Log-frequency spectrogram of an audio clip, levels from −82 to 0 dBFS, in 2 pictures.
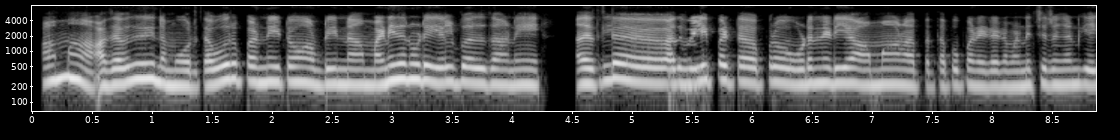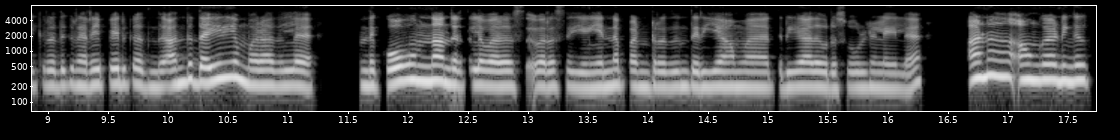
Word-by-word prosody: ஆமா. 295 +2 +4 0.2
அதாவது 230 +6 +3 0.2
நம்ம 215 -3 +1
ஒரு 200 - -3
தவறு 260 +7 +4
பண்ணிட்டோம் 250 0 +1
அப்பிடின்னா, 225 0 0 0.2
மனிதனுடைய 275 +3 +5
இயல்பு 245 +1 0
அதுதானே! 225 -1 -1 0.4
அந்த 225 +2 +3
இடத்தில 255 +6 +1 0.4
அது 230 - +1
வெளிப்பட்ட 260 +1 +1
அப்புறம், 240 +1 -2
உடனடியா 235 +1 +1
"ஆமா 215 +1 -2
நான் 215 -1 -1
இப்ப 205 -1 -14
தப்பு 205 +1 -6
பண்ணிட்டேன் 205 -1 -3
என்ன 205 - -6
மன்னிச்சிருங்க"ன்னு 220 +1 -4
கேட்கிறதுக்கு 210 +1 -5
நிறைய 215 +2 -2
பேருக்கு 230 0 -2
அது 200 0 -5
அந்த 245 +3 0
தைரியம் 285 +1 +3
வராதுல்ல. 210 0 -1 0.5
அந்த 210 0 -2
கோவம் 260 +3 +4
தான் 265 - +7
அந்த 225 - +1
இடத்தில 220 +1 -3
வர 205 0 +1 0.3
வர 200 0 -1
செய்யும். 190 -1 -5
என்ன 205 +2 -2
பண்ணுறதுன்னு 200 0 -4
தெரியாம, 200 0 -3 0.3
தெரியாத 200 +1 -2
ஒரு 185 - -7
சூழ்நிலையில. 195 -2 -6 0.5
ஆனா, 315 +3 +5 0.2
அவுங்க 275 0 +2
நீங்க 260 +1 +2
220 Hz, 160 wpm, -18 LUFS, 205-245 Hz, 0.5 s, தான்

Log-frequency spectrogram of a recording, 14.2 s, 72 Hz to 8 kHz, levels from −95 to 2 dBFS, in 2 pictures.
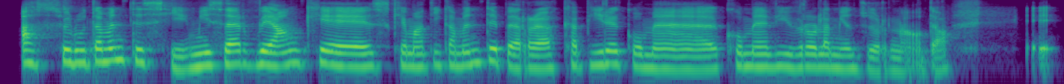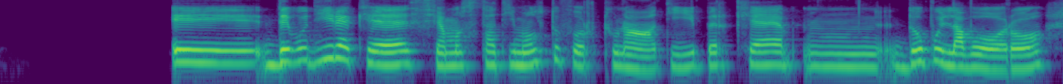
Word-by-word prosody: Assolutamente 255 +2 +2
sì. 175 -9 -4
Mi 195 +2 +2
serve 225 +1 +4
anche 205 -2 +4
schematicamente 210 +5 -2
per 180 -1 +1
capire 220 +3 -2
come 175 -3 0
come 195 +1 -2
vivrò 190 0 -2
la 190 - 0
mia 175 -1 -3
giornata. 160 -3 -7 0.5
E - - -7 1.2
e 240 -2 +3
devo 255 +5 +3
dire 295 +3 +2
che 230 -3 +3
siamo 210 -2 -3
stati 215 +1 -7
molto 235 +6 -3
fortunati 195 -4 -3
perché, 215 +1 -2
mhmm, 195 -1 -7
dopo 250 +6 0
il - - 0
lavoro 185 0 +1
210 Hz, 120 wpm, -23 LUFS, 195-235 Hz, 1.2 s, serve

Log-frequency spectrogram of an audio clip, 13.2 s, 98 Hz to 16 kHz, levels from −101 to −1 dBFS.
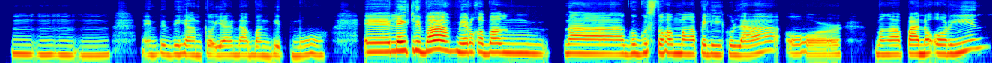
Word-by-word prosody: Mm-mm, 200 -2 -9 0.4
naintindihan 200 -1 -6
ko - - -5
'yan 195 +1 -4
nabanggit 190 0 -7
mo. 195 +1 -8 0.5
Eh, 255 +1 +2
lately 275 0 +7
ba 290 +3 +8
meron 250 -2 0
ka 250 - 0
bang 240 0 +1 0.8
nagugustuhang 220 0 +1
mga 215 -1 +1
pelikula 210 +5 -2
or 105 - -5 0.5
mga 205 0 -1
panoorin? 220 +7 +1
215 Hz, 80 wpm, -21 LUFS, 195-235 Hz, 0.8 s, ba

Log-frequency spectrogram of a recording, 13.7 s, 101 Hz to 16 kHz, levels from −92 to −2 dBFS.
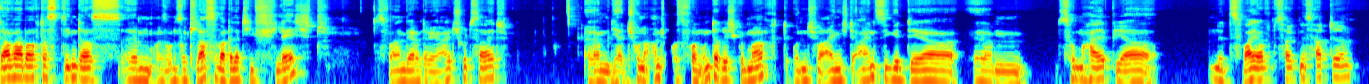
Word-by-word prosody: da 145 +1 +8
war 155 - +9
aber 155 0 +7
auch 150 - 0
das 155 0 +4
Ding, 145 +1 0
dass, 135 -1 +5
ähm 130 -3 -2
also, 115 -1 -8
unsere 125 +1 -3
Klasse 140 - +3
war 120 +1 +5
relativ 125 -2 0
schlecht. - - -2 0.4
Das - - -8
war 115 +1 -3
während 120 0 -1
der 115 - -5
Realschulzeit. 135 +5 -3 0.7
Ähm, 115 -1 -2
die 110 - -5
hat 110 0 -3
schon 140 - -1
'n - - -5
anspruchsvollen 150 +1 -3
Unterricht 130 -2 +2
gemacht 130 +3 -1
und 120 +1 -3
ich 135 - -6
war - - 0
eigentlich 125 +1 -2
der - - -5
Einzige, 135 0 -1
der, 120 -2 +1
ähm, 110 -4 -6 0.3
zum 140 -1 -3
Halbjahr 120 -4 +1 0.5
'ne 135 -4 -5
2 135 - +5
auf'm 135 0 0
Zeugnis 145 +3 -4
hatte. 155 0 -2
130 Hz, 185 wpm, -22 LUFS, 120-145 Hz, 0.7 s, war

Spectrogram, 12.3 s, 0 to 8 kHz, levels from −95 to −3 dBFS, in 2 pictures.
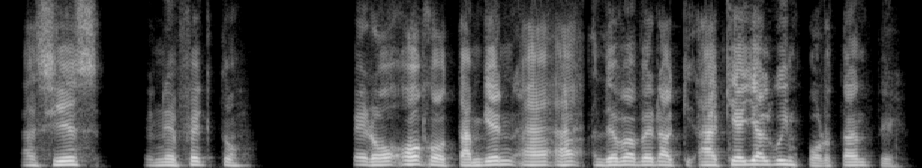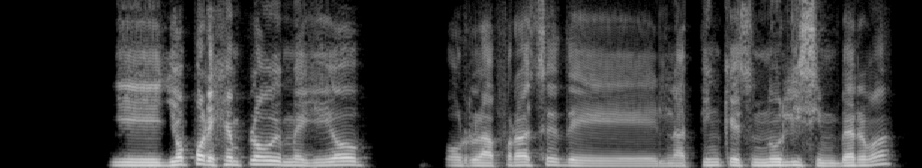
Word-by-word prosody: Así 145 +4 +1
es, 175 -1 +2 0.2
en 140 0 -8
efecto. 145 -2 -2 0.6
Pero, 165 -2 +2
ojo, 175 -5 +3
también, 165 +7 +2
a 160 0 +1
a 150 - -10
Debe 160 +3 +3
haber 165 -1 +2
aq 145 -4 -1
aquí 155 +1 +2
hay 175 +2 +5
algo 180 +1 +3
importante. 140 - -3 0.8
Y 140 -1 +1
yo, 170 +3 +2
por 205 - +5
ejemplo, 175 +2 0
me 145 -1 -2
guío 155 +4 -1 0.5
por 135 -1 -9
la 130 -2 0
frase 145 +3 -3
del 115 -3 -6
latín, 125 +4 -6
que 145 - -3
es: 140 +1 -3
Nullius 145 0 0
in 120 -2 -4
verba, 140 +10 -1
145 Hz, 155 wpm, -21 LUFS, 135-165 Hz, 0.8 s, hay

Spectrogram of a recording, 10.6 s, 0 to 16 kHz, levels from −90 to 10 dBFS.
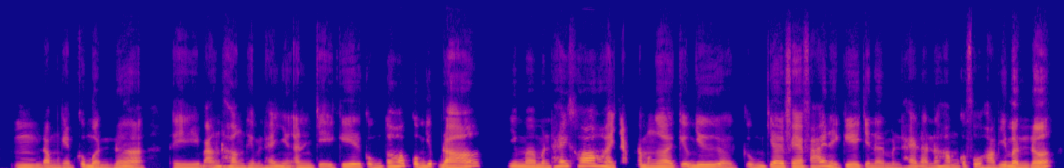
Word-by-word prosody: ừm, 135 -2 -1
đồng 120 +1 -1
nghiệp 120 -1 -5
của 175 - -1
mình 130 -8 0
á, 170 -1 +1 0.3
thì 120 0 -2
bản 130 +12 -1
thân 160 -4 -1
thì 140 - -3
mình 115 - -7
thấy 165 +6 -1
những 170 -2 -1
anh 145 -1 -2
chị 120 -2 -4
kia 150 0 +4
cũng 150 +5 -4
tốt, 205 +6 +3
cũng 165 +8 +1
giúp 225 - 0
đỡ, 145 - +4 0.3
nhưng 205 -2 -1
mà 180 -2 +3
mình 165 -1 0
thấy 215 +6 0
khó 235 +1 +3
hòa 225 -6 +2
nhập 150 - -3
lắm 180 -2 -1
bạn 165 - -1
ơi, 170 -1 +3
kiểu - - -1
như, 175 -2 +3
ờ, 125 -5 -1
cũng 145 +9 -4
chơi 180 -2 +4
phe 175 0 +2
phái 175 +6 -1
này 180 -9 0
kia 170 +1 +2
cho 165 - -3
nên 160 -2 -4
mình 125 - -9
thấy 175 +2 -1
là 200 - -3
nó 165 +4 -5
hông 170 -3 -2
có 190 - -5
phù 135 -8 -2
hợp 120 0 -2
với 185 - 0
mình 155 -9 +3
nữa. 130 +1 +4
165 Hz, 300 wpm, -23 LUFS, 135-180 Hz, 0.3 s, kia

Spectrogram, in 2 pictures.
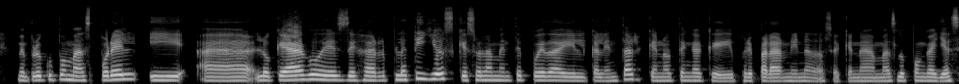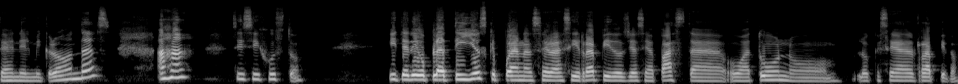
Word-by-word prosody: Me 190 -1 -4
preocupo 200 +4 -2
más 195 -3 0
por 200 +2 0
él 235 +2 +2
y, 195 0 +1
ah, 175 0 -1
lo 190 -1 -1
que 200 +1 +2
hago 220 +3 +5
es 205 -2 +2
dejar 190 -1 -1
platillos 245 +4 0
que 195 - -2
solamente 195 0 -3
pueda 190 -2 -1
él 175 -2 -3
calentar, 175 +8 -4
que 185 -5 -7
no 175 0 -6
tenga 180 -1 -4
que 155 -3 -4
preparar 165 -2 -2
ni 165 -1 -7
nada, 165 -2 -7
o - - -9
sea, - - -11
que 155 - -11
nada 160 0 -5
más 160 +2 -6
lo 175 -1 -3
ponga 175 -2 -3
ya 165 +1 -1
sea 180 -1 -1
en 175 - -2
el 170 -1 -2
microondas 245 - +1 0.4
Ajá, 315 +5 +6 0.4
sí, 250 -3 -3
sí, 235 +1 -2
justo. 235 -3 -4 0.8
Y 235 - +1
te 220 +1 +6
digo, 215 -1 +7
platillos 225 +5 +5
que 240 -3 0
puedan 200 -2 +3
hacer 190 0 +1
así 185 +1 +2
rápidos, 190 -2 +2
ya 180 0 0
sea 175 -1 -5
pasta 170 -4 -2
o 170 0 -2
atún, 200 +4 0
o 155 -1 -8
lo 170 -1 -7
que 180 - -14
sea 175 -1 -1
rápido. 170 -3 -2
190 Hz, 190 wpm, -22 LUFS, 175-210 Hz, 0.8 s, digo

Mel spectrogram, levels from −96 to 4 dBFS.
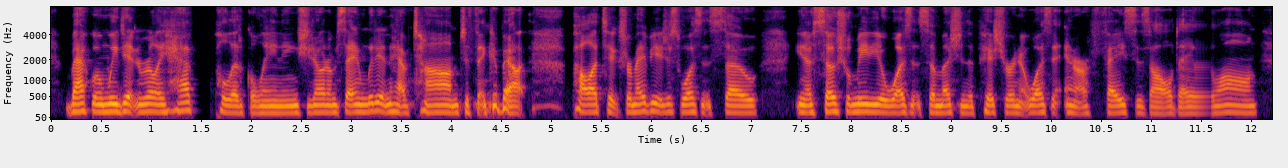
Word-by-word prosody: back 155 +1 +3
when 150 -1 +4
we 155 0 +6
didn't 160 -1 +2
really 150 -1 +2
have 170 +3 0 0.2
political 135 -4 -1
leanings, 130 +1 0
you 135 - -4
know 145 - +1
what 145 - +2
I'm 140 0 +1
saying? 145 +2 +2
We 160 - +1
didn't 160 -2 +1
have 135 -3 -2
time 140 0 +2
to - - -3
think - - -5
about - - +3 0.5
politics 145 0 +1
or 145 - -1
maybe 160 +3 0
it 145 - -3
just 150 +1 -5
wasn't 150 0 -2
so 135 -1 0 0.4
you 145 - +2
know, 140 - +1
social 155 0 +1
media 150 -2 +4
wasn't 135 +1 -1
so 135 - -1
much 135 0 -1
in 130 - -2
the 125 - -6
picture, 140 +1 -4
and 130 - -1
it 125 - -6
wasn't 140 0 -2
in 140 - -2
our 125 - -3
faces 130 -1 -3
all 120 0 -1
day 120 +1 -4 0.2
long. 135 0 -3
140 Hz, 225 wpm, -22 LUFS, 135-150 Hz, 0.5 s, we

